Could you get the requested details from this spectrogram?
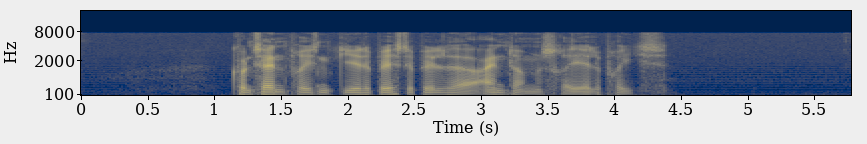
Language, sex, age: Danish, male, 31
